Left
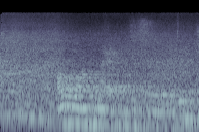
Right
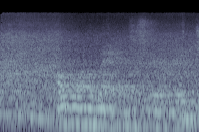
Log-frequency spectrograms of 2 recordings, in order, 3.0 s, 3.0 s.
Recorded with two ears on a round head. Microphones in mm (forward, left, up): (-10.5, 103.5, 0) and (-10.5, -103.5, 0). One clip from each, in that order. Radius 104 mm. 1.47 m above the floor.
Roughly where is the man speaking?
Centre.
